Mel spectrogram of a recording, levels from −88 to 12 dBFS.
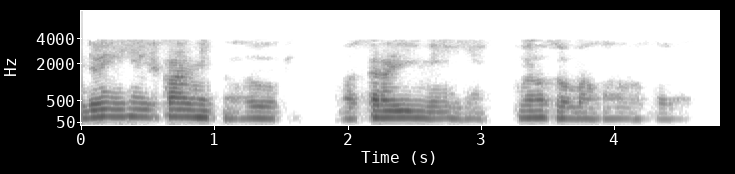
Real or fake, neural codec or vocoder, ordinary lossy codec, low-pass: fake; codec, 16 kHz, 1.1 kbps, Voila-Tokenizer; AAC, 16 kbps; 7.2 kHz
